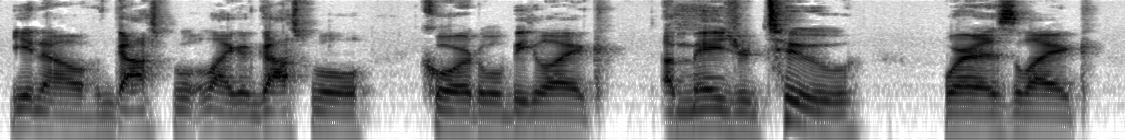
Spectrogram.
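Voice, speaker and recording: Deep-voiced, laid-back musician from Texas. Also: male voice, measured pace. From Dallas, Texas. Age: 30s. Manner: relaxed, rambling, many fillers like "you know". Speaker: touring keyboard musician. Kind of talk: casual podcast chat.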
